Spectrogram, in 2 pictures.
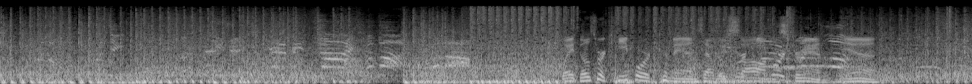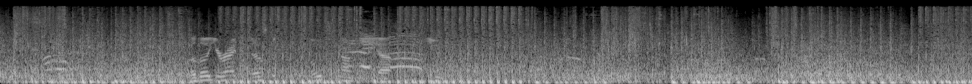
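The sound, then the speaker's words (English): Video game gunfire rattles in rapid, sustained bursts, loud and nearly continuous throughout, while people talk over the shooting. “Now, what happens if you shoot your teammates? They shoot back, I hope.”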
